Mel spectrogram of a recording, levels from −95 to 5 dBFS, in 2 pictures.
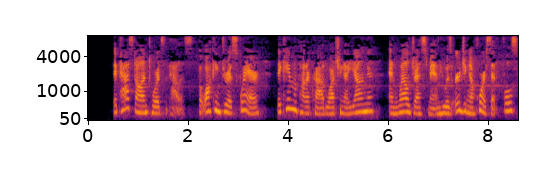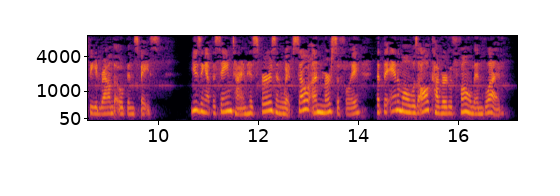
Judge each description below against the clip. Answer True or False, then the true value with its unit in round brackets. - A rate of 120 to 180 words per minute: False (195 wpm)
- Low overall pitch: False (200 Hz)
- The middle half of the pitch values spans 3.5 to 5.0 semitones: True (4.5 semitones)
